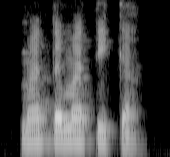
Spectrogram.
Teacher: Sebagian orang Indonesia ngucapin huruf T lidahnya keluar.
